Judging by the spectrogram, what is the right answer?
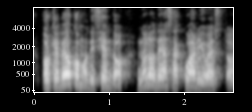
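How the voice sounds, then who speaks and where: Very fast, animated speech from a man with a high pitch over a quiet background. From Peru, Áncash (Pomabamba). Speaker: tarot reader. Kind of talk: tarot reading.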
